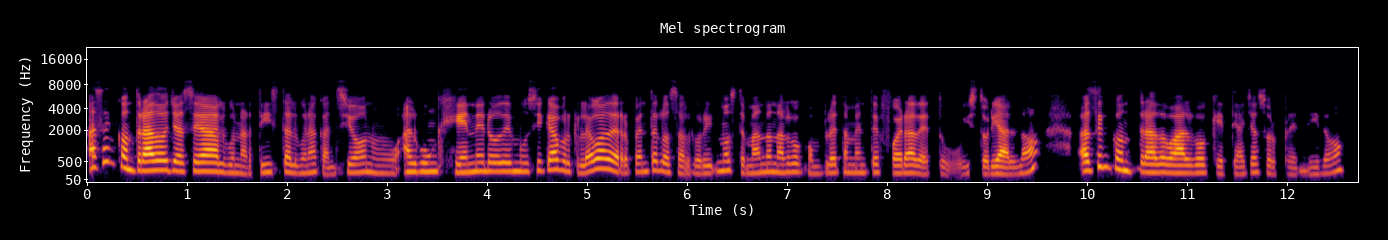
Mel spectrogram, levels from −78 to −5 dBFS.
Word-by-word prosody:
¿Has - - +3
encontrado 265 - +7
ya 245 -3 +2
sea 235 0 +5
algún 200 -4 -2
artista, 205 +5 -6
alguna 205 +1 -3
canción 210 +5 -5
o 190 -2 -10
algún 230 +1 0
género 230 +2 0
de 235 0 -1
música? 245 +4 0
Porque 235 -7 -6
luego 235 +9 +3
de 280 -6 +5
repente 220 +5 -4
los 215 -4 -4
algoritmos 190 +8 -5
te 200 - -6
mandan 210 +3 -3
algo 215 +1 -3
completamente 205 +2 -6
fuera 200 0 0
de 170 -2 -3
tu 170 -1 -16
historial, 175 -2 0
¿no? 195 - -1 0.4
¿Has 245 +1 +3
encontrado 230 - +1
algo 195 +1 +3
que 180 -3 -9
te 175 - -11
haya 210 +5 -7
sorprendido? 185 +4 -10
210 Hz, 165 wpm, -23 LUFS, 195-235 Hz, 0.4 s, encontrado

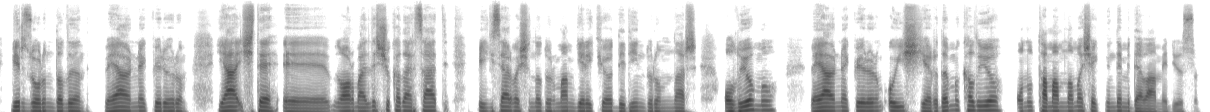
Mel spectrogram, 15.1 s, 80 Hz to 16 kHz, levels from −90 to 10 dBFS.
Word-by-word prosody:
bir 135 +1 +5
zorundalığın 125 -2 0 0.2
veya 125 +3 +4
örnek 125 0 -5
veriyorum, 125 -4 0 0.4
ya, 130 +1 +6
işte, 130 -3 +2
eee, 105 -2 -1
"Normalde 125 -1 +1
şu 145 +2 0
kadar 135 -2 -1
saat 130 +1 0 0.5
bilgisayar 125 +2 0
başında 125 0 -3
durmam 125 0 -3
gerekiyor." 120 0 -1
dediğin 120 +2 -4
durumlar 110 - -3 0.4
oluyor 120 +6 +6
mu? 150 -2 -5 0.4
Veya 125 +2 +7
örnek 130 0 -5
veriyorum, 130 0 +2
o 130 -1 +4
iş 130 -1 +1
yarıda 115 +3 +1
mı 150 +2 -7
kalıyor? 145 0 +2 0.2
Onu 130 +3 -5
tamamlama 130 0 +1
şeklinde 130 0 -2
mi 125 -3 -8
devam 95 -3 0
ediyorsun? 85 -1 -10
125 Hz, 135 wpm, -25 LUFS, 115-130 Hz, 0.5 s, Veya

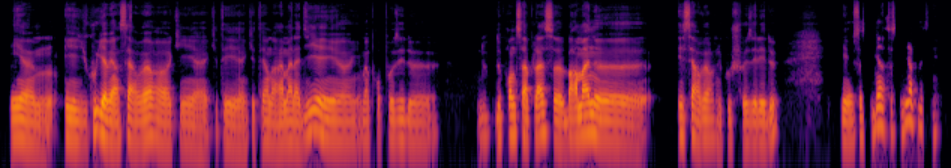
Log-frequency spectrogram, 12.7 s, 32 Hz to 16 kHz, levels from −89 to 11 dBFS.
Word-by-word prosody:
et 105 - +3
hem, 90 -5 +1 0.2
et 100 -2 +3
du 90 0 -7
coup, 130 - 0
il 135 - +1
y - - +10
avait 95 - +7
un 85 - +4
serveur, 100 +3 +2 0.2
heu, - - -3
qui, 85 0 -5
heu, 75 -4 -4
qui - - -18
était 80 -3 -3
qui - - -24
était - - -6
en 95 - -1
arrêt 85 0 -1
maladie, 95 +9 0
et 100 -7 +3
heu, 90 0 -4
il - - -11
m'a 95 -1 -6
proposé 95 0 -5
de 90 -1 -7 0.5
de 105 +1 -11
de 105 - -2
prendre 110 +1 +1
sa 110 -2 +3
place, 120 +1 +2
barman, 105 +6 +5
heu, 95 - +1 0.4
et 110 - -1
serveur. 100 0 0
Du 85 -3 -11
coup, 95 - -9
je - - -14
faisais 90 0 -2
les 90 0 +1
2. - - -4 0.8
Et 90 -1 +2
ça 105 - -5
c'est - - -14
bien 155 -1 +2
ça 130 - -11
c'est 125 - -12
bien 185 0 +2
passé. 140 -7 -12
95 Hz, 230 wpm, -23 LUFS, 90-105 Hz, 0.8 s, y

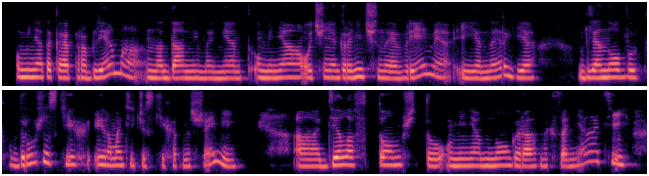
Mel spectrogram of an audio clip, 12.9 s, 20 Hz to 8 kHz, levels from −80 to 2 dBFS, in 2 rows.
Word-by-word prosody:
У - - +1
меня 235 0 +5
такая 225 -2 +3
проблема 230 - 0
на 215 -2 +1
данный 210 0 +1
момент. 205 0 -3
У 235 - -2
меня 225 +1 +1
очень 220 0 -1
ограниченное 220 -1 +1
время 240 +5 -1
и 210 -1 0
энергия 220 0 0 0.4
для 220 +1 +2
новых 230 0 +2
дружеских 270 - -1
и 255 +1 +3
романтических 230 -2 -4
отношений, 210 +2 -4 0.5
э. 205 0 +1
Дело 240 +4 +6
в 245 - -14
том, 245 0 +2
что 215 -2 -3
у - - -8
меня 220 0 +1
много 220 +1 +1
разных 210 +1 0
занятий, 260 +5 -3
225 Hz, 140 wpm, -23 LUFS, 210-240 Hz, 0.5 s, Дело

